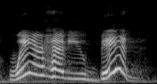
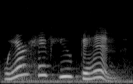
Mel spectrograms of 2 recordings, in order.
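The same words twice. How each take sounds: First: It is said in a big blustery voice. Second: It is said in a plain voice.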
